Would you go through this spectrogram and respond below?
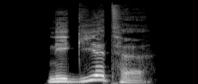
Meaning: inflection of negieren: 1. first/third-person singular preterite 2. first/third-person singular subjunctive II
- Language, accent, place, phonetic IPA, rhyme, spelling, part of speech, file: German, Germany, Berlin, [neˈɡiːɐ̯tə], -iːɐ̯tə, negierte, adjective / verb, De-negierte.ogg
